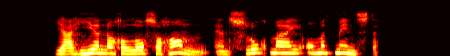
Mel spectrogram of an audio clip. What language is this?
Western Frisian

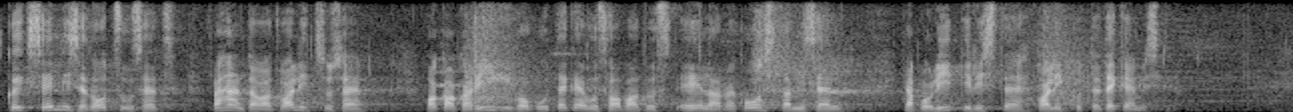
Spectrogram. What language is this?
Estonian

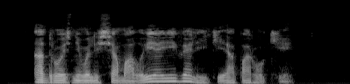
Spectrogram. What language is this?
Belarusian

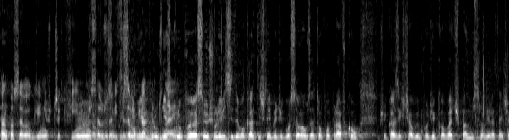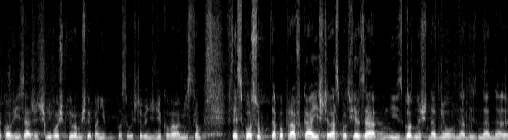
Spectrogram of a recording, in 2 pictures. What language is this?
Polish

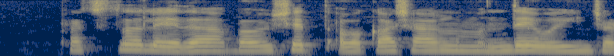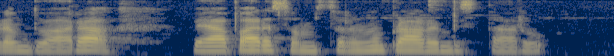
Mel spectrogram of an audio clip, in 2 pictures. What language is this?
Telugu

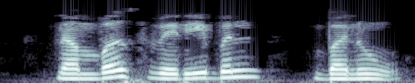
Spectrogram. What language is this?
Marathi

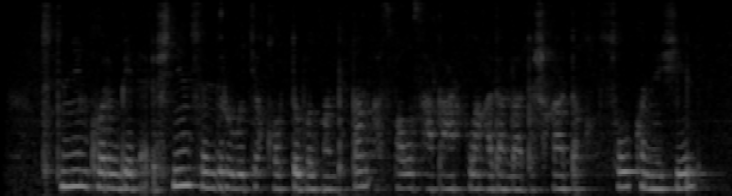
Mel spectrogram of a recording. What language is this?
Kazakh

